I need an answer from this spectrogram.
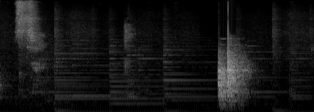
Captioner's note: bowl set down off-camera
